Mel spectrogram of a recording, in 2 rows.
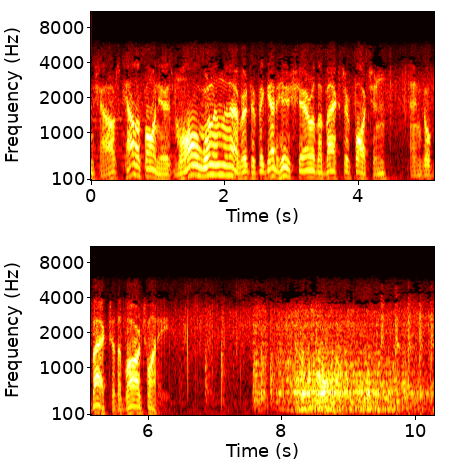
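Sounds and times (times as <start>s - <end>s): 
speech: 0.1s - 6.4s
thunder rumbling: 7.6s - 10.2s.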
